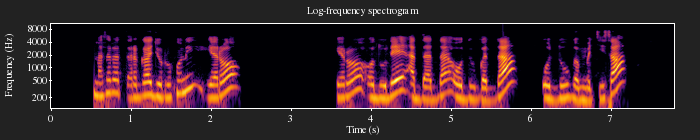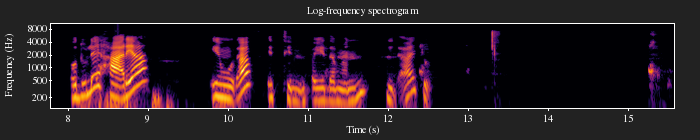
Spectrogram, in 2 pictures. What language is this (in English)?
Oromo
